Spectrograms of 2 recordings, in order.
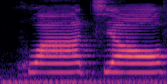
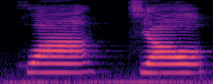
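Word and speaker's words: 花椒: And then Sichuan peppercorn, but you should pronounce it Sichuan peppercorn anyway. 花椒 flatten 花椒 This gives your tongue a numb feel.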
